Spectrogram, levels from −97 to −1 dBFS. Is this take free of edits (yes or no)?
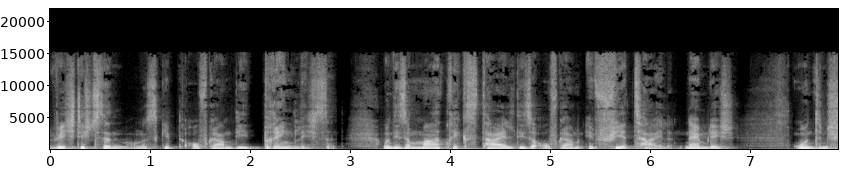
yes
